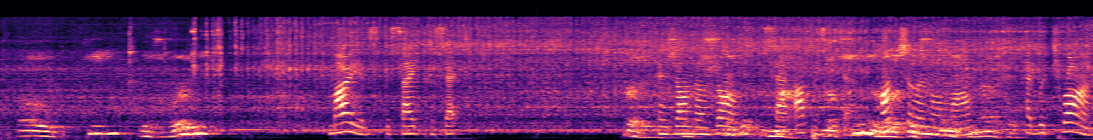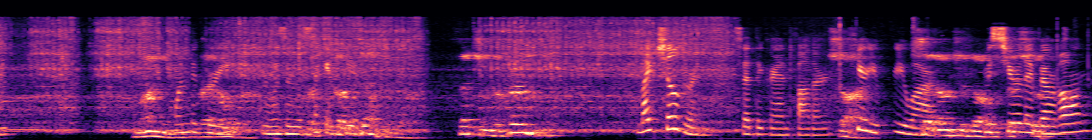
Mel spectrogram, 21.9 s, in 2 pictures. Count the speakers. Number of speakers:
two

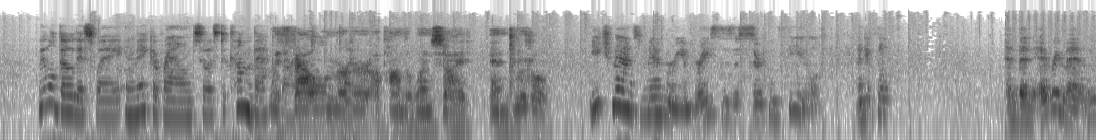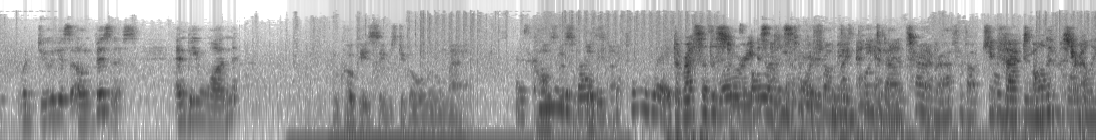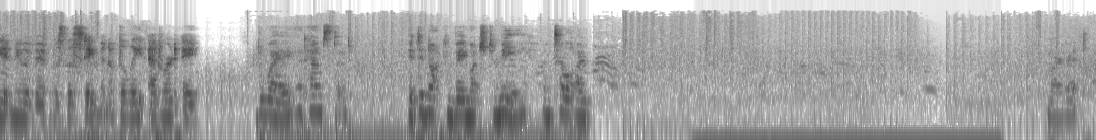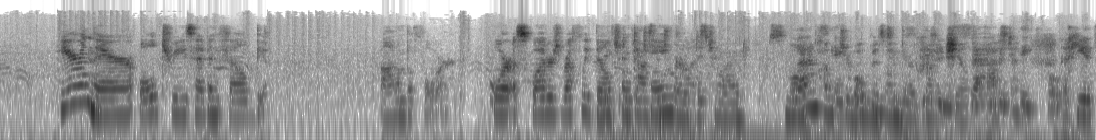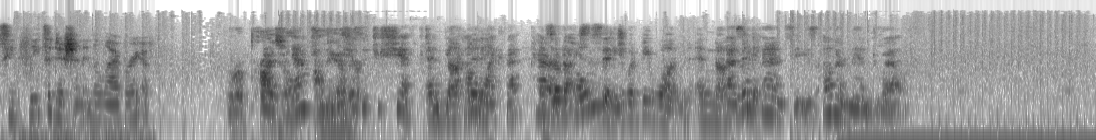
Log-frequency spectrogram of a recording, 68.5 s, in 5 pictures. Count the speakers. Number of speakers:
nine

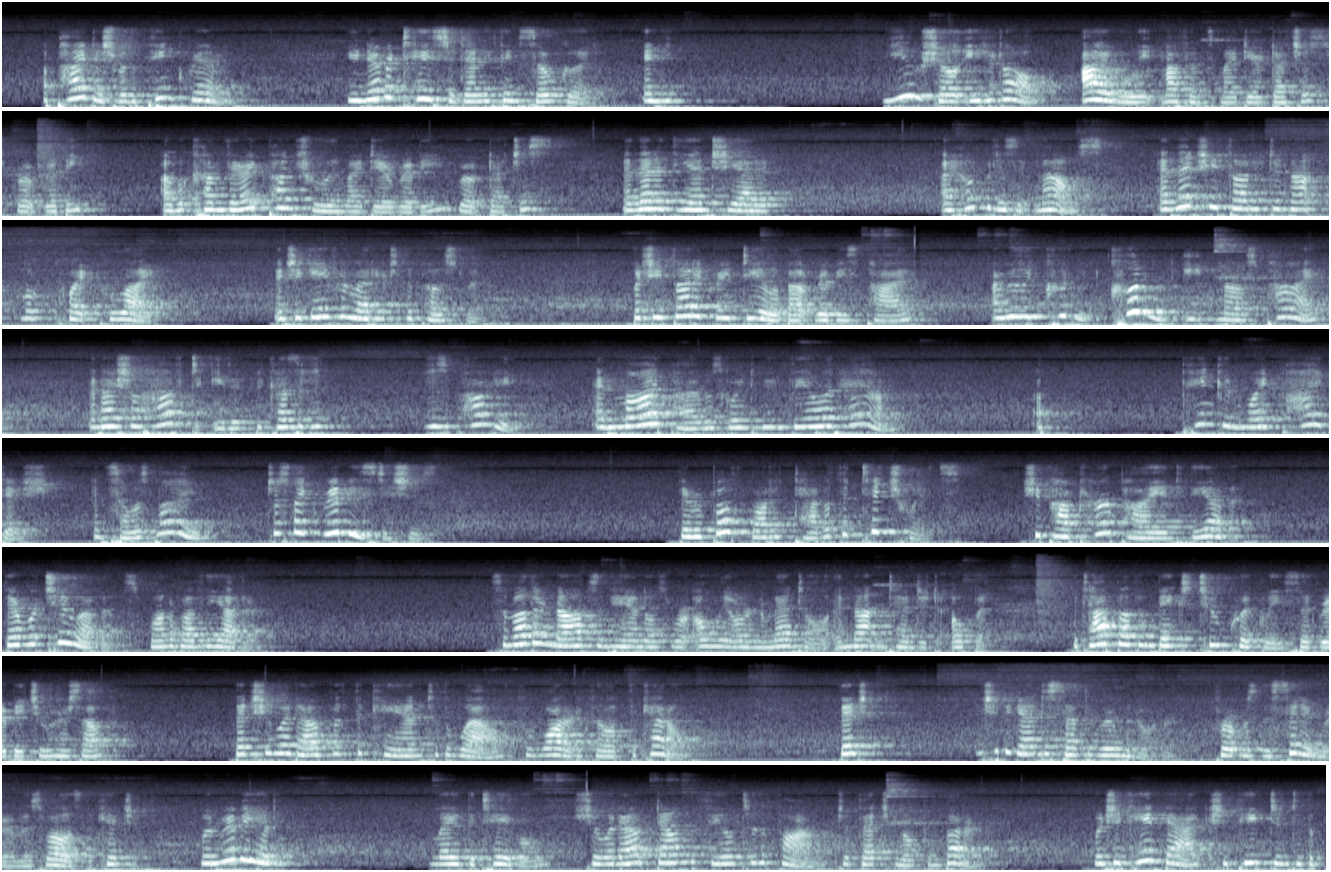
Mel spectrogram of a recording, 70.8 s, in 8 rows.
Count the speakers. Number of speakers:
one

